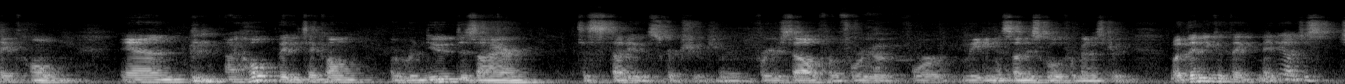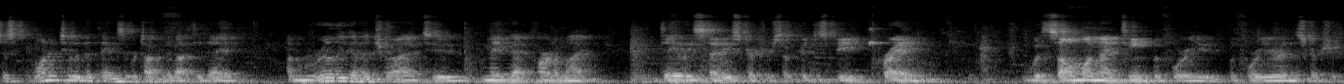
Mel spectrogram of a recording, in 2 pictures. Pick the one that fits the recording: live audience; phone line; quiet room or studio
live audience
